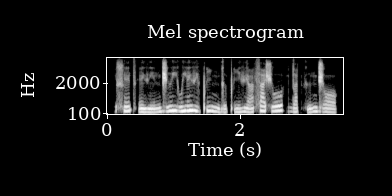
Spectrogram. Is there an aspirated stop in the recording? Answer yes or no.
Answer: no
